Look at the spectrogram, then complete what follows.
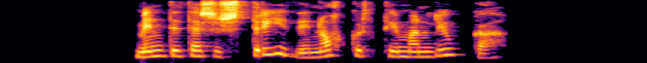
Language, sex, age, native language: Icelandic, female, 40-49, Icelandic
